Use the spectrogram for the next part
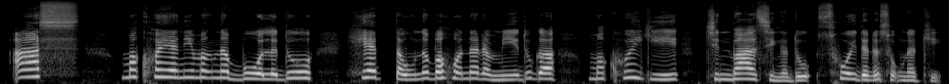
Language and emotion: Manipuri, disgusted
